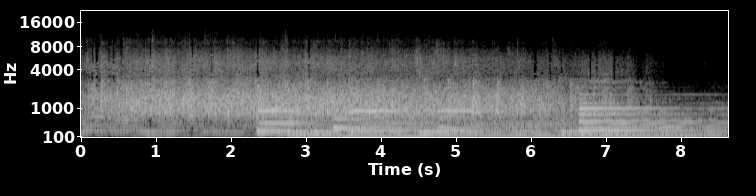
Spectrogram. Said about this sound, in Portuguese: Eu queria que você aplaudisse o Messias.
